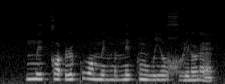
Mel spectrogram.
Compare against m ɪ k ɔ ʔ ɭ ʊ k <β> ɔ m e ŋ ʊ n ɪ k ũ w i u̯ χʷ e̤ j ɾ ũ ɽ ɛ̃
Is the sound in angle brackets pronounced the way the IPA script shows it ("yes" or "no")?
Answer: yes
